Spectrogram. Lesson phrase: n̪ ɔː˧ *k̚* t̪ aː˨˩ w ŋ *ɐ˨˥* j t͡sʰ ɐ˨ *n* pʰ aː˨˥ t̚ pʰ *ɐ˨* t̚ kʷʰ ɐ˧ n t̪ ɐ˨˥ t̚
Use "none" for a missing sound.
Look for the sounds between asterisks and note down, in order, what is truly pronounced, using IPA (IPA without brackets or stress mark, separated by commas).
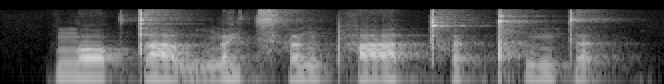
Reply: k̚, ɐ˨˧, ŋ, ɐ˨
